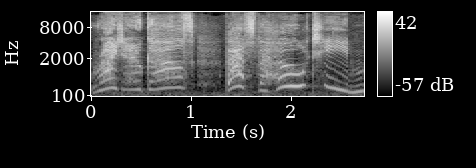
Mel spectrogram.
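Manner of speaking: ridiculous put-on English accent. A conspirator confirms the whole team is present, in a ridiculous english accent. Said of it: "this ridiculous capitalist English accent".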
